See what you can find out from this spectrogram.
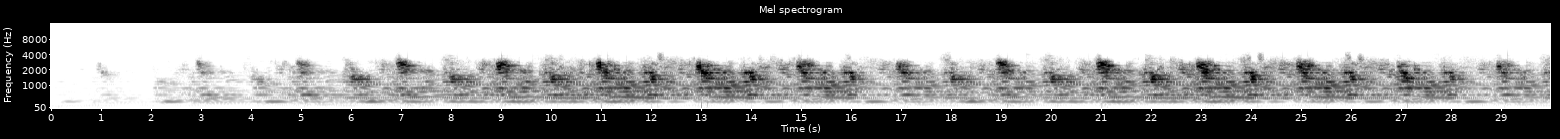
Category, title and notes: Music > Other
building pulsating sound
ambient, experimental, rhythmic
